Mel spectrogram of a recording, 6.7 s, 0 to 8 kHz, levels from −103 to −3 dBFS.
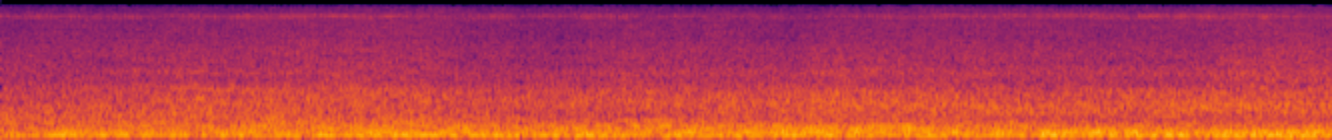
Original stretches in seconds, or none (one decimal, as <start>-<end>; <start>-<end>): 0.0-0.8; 1.6-6.7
